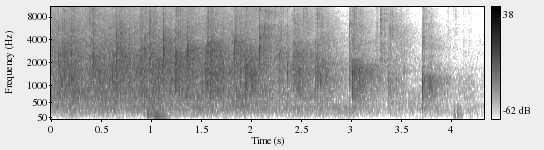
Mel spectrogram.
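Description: A church congregation at a new-members seminar applauds in a fairly soft, dense patter, with a few sharper claps standing out as it thins toward the end.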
